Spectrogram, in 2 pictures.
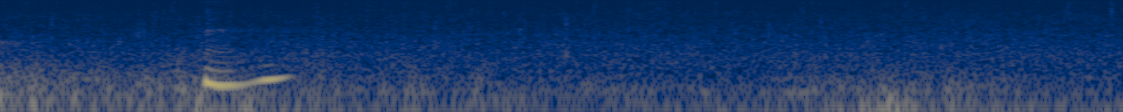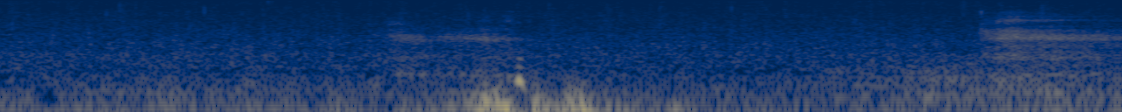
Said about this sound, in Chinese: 听着这雷声，告诉我，以前小的时候每一次打雷的时候，是不是都是由我，你口中的姐姐，温柔地抱着你，帮你捂住耳朵，哄着你的呀？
